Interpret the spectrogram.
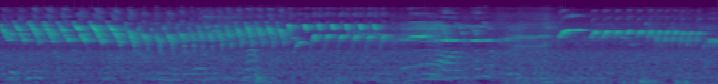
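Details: Long canary song with fast cascades of descending high whistles, then steadier rolling trills, and faint background chatter.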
